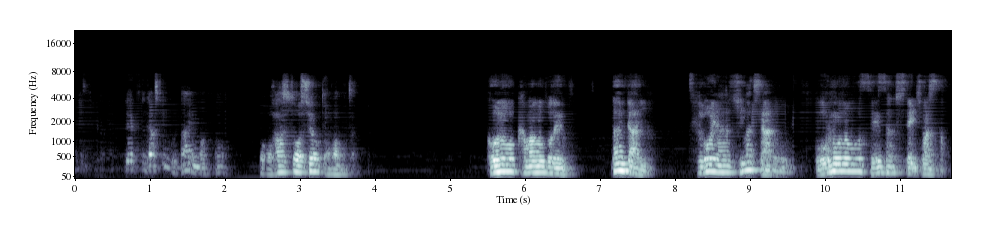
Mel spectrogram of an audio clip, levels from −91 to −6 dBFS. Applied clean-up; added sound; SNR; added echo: neural mask model DeepFilterNet 3.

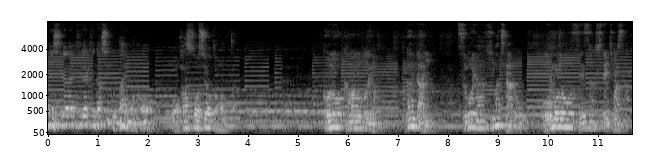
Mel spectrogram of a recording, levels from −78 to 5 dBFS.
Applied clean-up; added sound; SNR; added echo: none; Wind instrument, woodwind instrument; 16 dB; reverberation time 0.6 s.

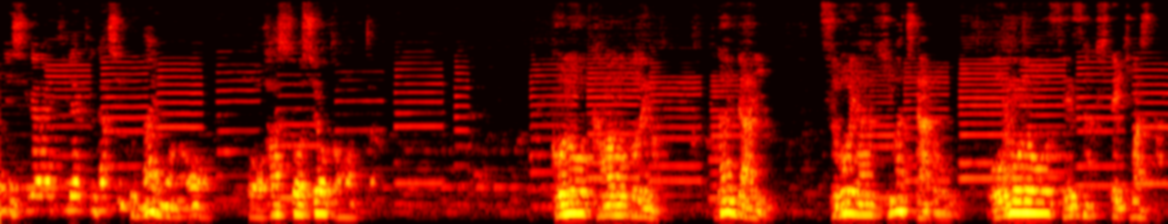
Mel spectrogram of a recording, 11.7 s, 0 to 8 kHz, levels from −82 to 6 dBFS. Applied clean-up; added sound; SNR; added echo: classical method WPE with log-MMSE.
